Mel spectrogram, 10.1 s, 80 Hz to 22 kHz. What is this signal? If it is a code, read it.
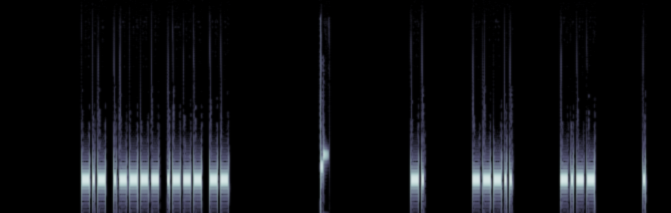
Morse code, heard as a keyed tone, about 30 wpm, spaced as for 15 wpm, 700 Hz. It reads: K1JM N8YE
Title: USA Call Signs - 4 Characters - 6x Character Spacing - 30wpm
